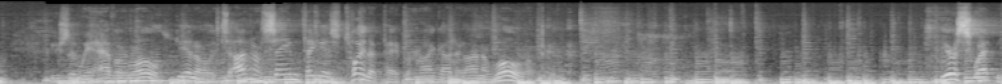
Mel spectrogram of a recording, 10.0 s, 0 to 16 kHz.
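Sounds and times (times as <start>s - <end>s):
double bass plucking: 0.0s - 10.0s
electric jazz guitar: 0.0s - 10.0s.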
